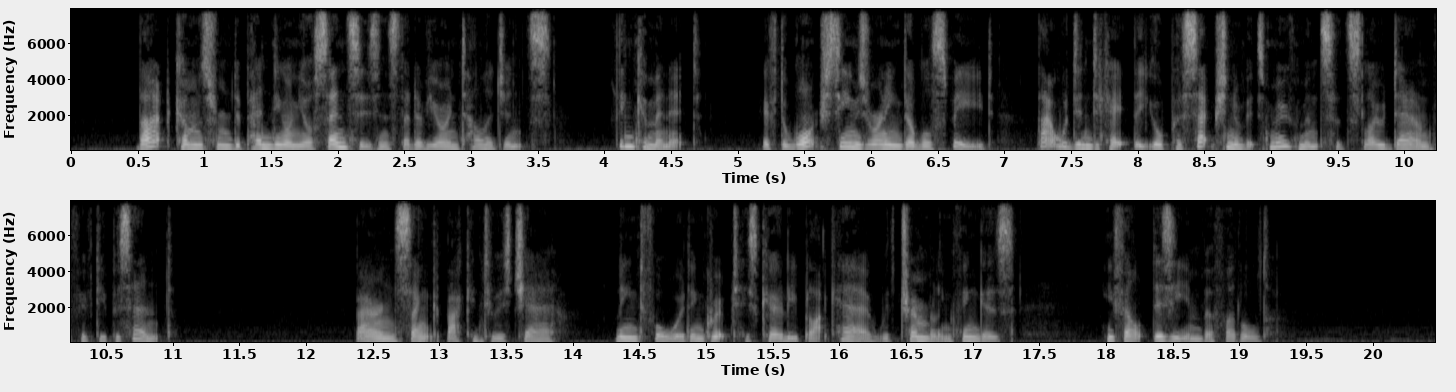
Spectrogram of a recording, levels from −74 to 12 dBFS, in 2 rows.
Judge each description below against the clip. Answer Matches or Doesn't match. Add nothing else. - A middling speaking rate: Matches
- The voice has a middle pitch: Matches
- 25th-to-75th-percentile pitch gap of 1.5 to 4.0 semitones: Doesn't match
